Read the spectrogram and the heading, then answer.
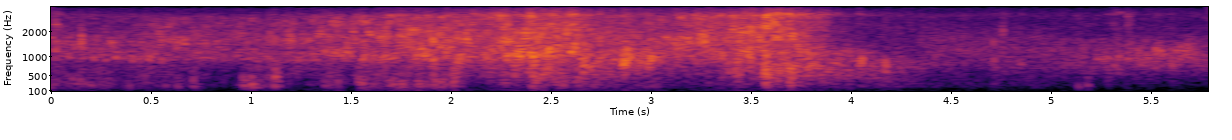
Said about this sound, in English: This is a much more substantial highway, tarred and everything. Speed limit, I think, is 50, might be 55. So you'll hear a lot more traffic and going much faster.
